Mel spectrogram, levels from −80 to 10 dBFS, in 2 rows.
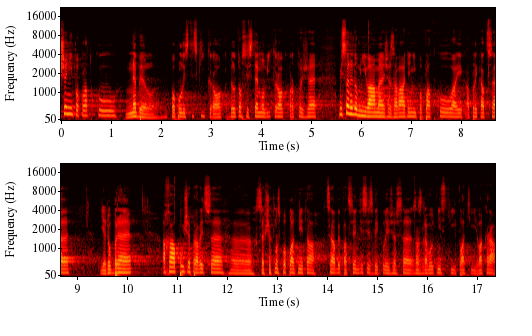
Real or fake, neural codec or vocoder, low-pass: real; none; 14.4 kHz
